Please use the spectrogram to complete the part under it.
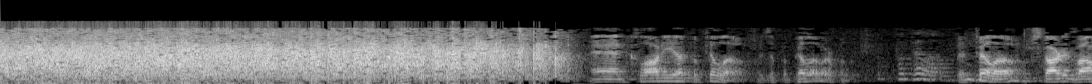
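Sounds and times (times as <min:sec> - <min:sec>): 
crowd applauding: 0:00.0 - 0:05.8
speech: 0:06.6 - 0:10.9.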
